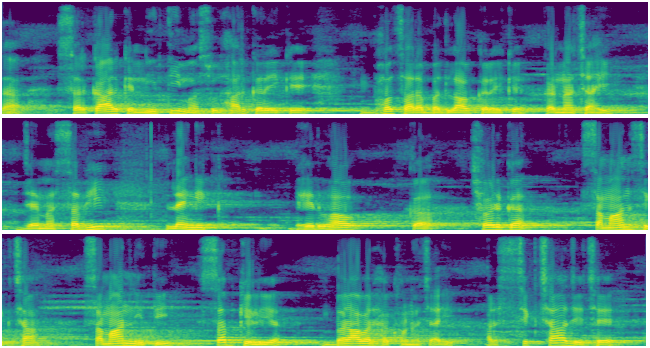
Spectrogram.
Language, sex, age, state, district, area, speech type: Maithili, male, 30-45, Bihar, Supaul, urban, spontaneous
